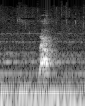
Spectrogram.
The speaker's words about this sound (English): I heard a dog. Down in the caves. Cave dog.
